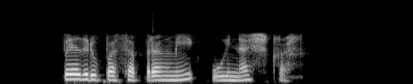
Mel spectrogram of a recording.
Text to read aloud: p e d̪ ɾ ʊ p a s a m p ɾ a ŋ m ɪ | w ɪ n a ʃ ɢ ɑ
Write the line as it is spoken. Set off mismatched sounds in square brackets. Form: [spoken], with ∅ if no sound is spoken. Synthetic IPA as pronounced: p e d̪ ɾ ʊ p a s a [∅] p ɾ a ŋ m ɪ | w ɪ n a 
